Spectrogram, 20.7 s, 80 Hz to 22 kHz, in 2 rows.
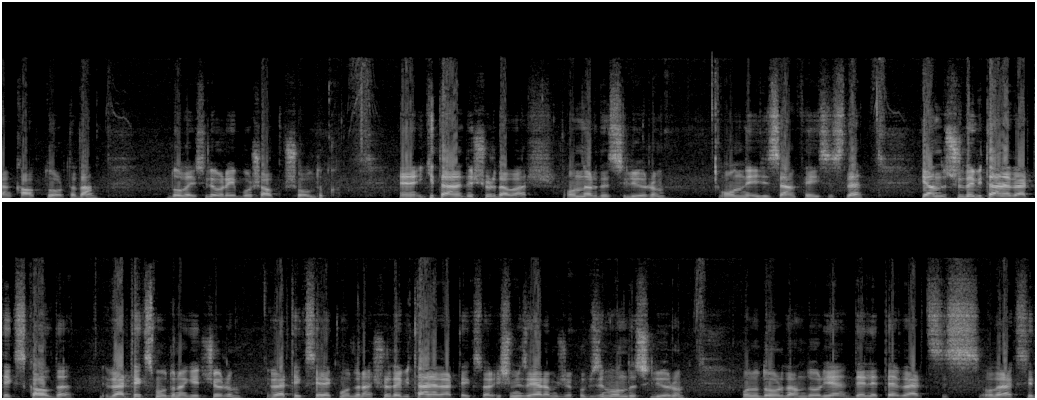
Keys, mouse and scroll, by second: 1.0 right click, 1.0-3.5 d, 4.3-7.0 right drag, 6.2 x, 11.6-13.4 drag, 14.4 right click, 16.7 x.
